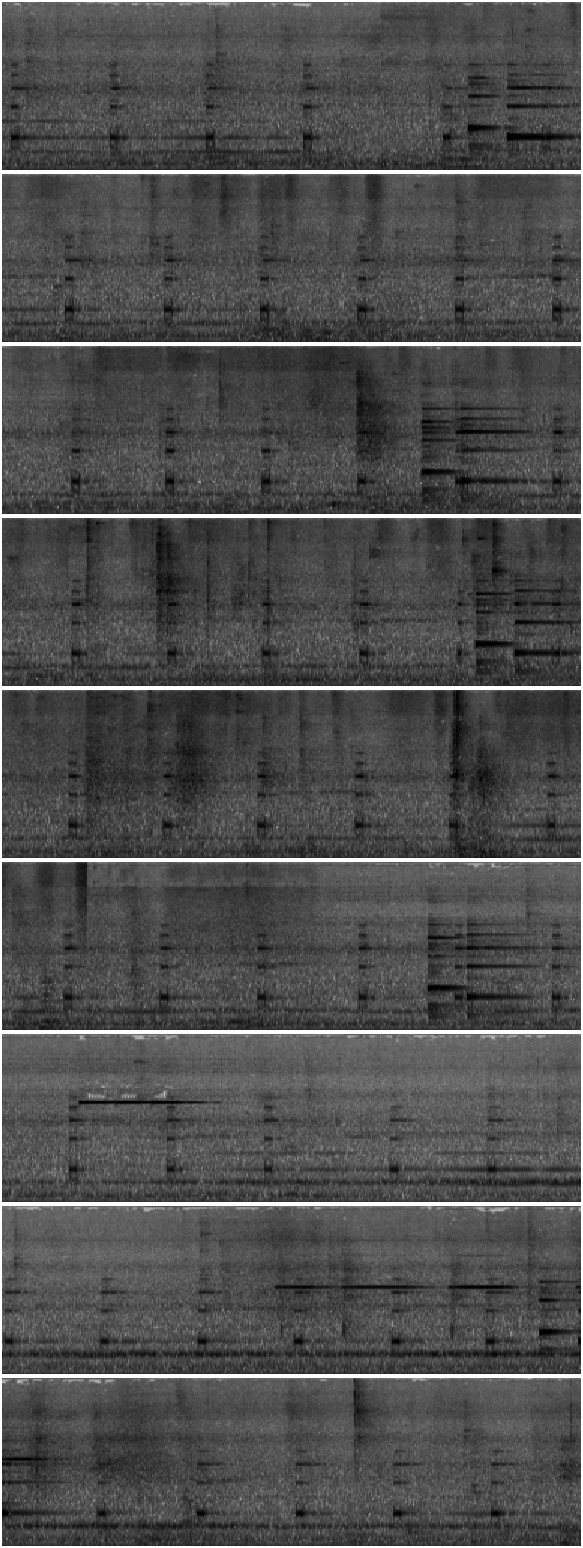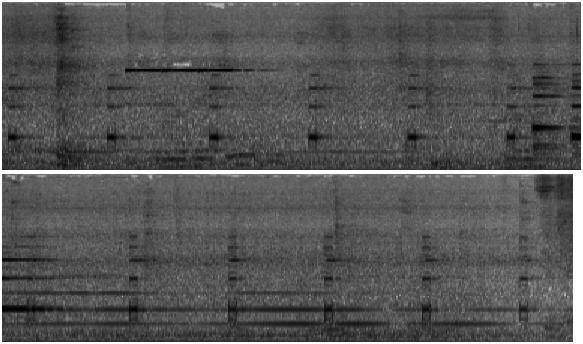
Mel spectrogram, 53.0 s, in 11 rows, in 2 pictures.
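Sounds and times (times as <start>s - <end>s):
steady electronic drone: 0.0s - 53.0s
longer higher electronic tone: 29.4s - 45.7s.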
